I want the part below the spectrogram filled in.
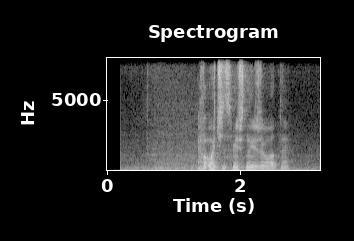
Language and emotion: Russian, positive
